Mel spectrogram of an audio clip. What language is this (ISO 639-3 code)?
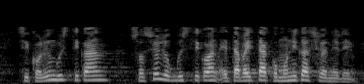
eus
